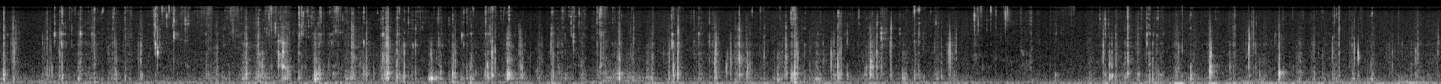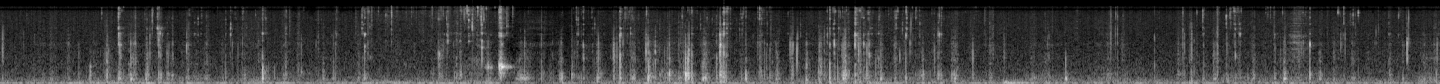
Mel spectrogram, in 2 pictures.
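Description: Close-miked wet, sticky chewing and squishing of thick clay paste in the mouth, with a steady run of small irregular clicks and crackles.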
